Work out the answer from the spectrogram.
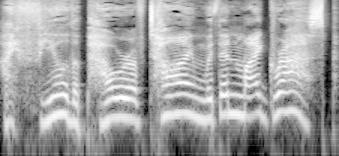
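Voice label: levelup, English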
